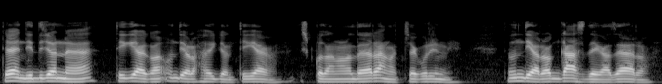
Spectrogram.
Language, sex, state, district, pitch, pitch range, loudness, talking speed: Chakma, male, Tripura, Unakoti, 130 Hz, 120-145 Hz, -17 LUFS, 180 wpm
